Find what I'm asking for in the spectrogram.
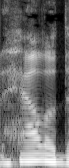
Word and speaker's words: hallowed: Sorry, that's my mispronunciation. You might get misunderstood. He didn't hollow out the Sabbath, but thus God hallowed the Sabbath,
